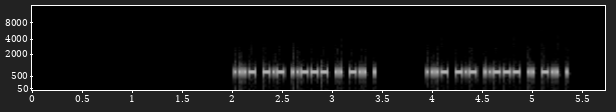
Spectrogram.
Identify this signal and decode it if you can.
Morse code, heard as a keyed tone, about 49 wpm, 700 Hz. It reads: VK2IDE VK2IDE
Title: DXCC-100 Call Signs - 6 Characters - Repeated 2x - 50wpm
